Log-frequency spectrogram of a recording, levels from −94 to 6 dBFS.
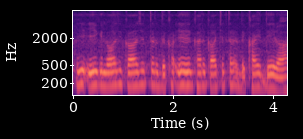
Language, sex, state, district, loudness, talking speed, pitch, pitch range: Hindi, male, Uttar Pradesh, Jalaun, -26 LUFS, 210 wpm, 175 Hz, 165-180 Hz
